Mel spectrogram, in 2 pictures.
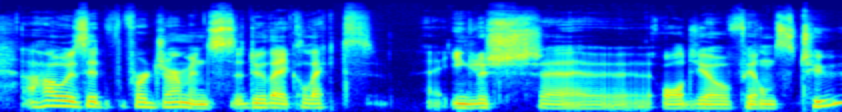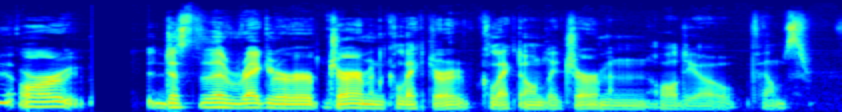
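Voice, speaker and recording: In a Norwegian accent, the speech comes at a fairly slow pace with ordinary pitch variation, dry and close with no echo in a very clean recording with a silent background. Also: man, fairly low pitch for a man. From Norway. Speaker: podcast host. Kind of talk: podcast interview. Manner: halting.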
